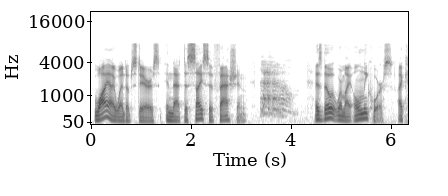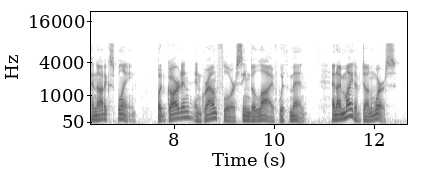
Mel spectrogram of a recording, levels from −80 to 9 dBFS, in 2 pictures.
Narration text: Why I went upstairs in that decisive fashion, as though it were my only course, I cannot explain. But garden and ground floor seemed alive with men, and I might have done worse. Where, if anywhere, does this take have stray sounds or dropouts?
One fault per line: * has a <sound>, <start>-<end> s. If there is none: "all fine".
* has a cough, 3.4-4.2 s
